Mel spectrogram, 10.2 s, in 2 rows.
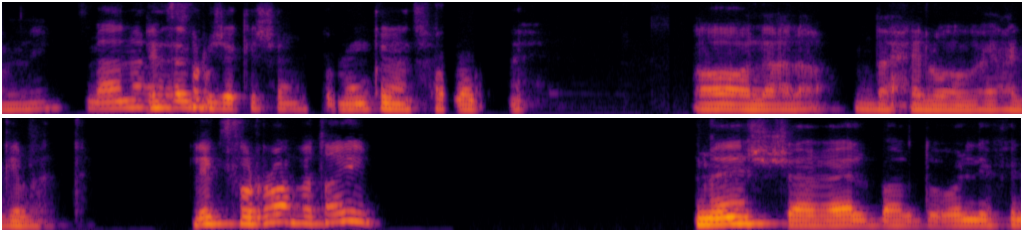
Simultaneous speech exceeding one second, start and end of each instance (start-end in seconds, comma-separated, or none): none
